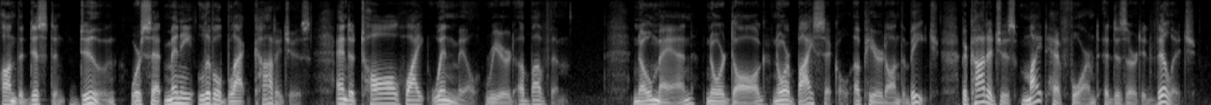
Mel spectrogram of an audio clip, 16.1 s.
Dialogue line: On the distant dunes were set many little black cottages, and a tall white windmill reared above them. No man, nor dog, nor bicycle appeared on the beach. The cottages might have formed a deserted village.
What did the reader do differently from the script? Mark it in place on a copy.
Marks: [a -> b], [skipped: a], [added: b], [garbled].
On the distant [dunes -> dune] were set many little black cottages, and a tall white windmill reared above them. No man, nor dog, nor bicycle appeared on the beach. The cottages might have formed a deserted village.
